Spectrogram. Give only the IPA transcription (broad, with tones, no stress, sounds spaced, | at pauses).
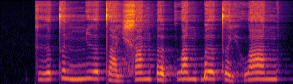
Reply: k ɨ˨˦ ə̯ t̪ ə˧ n ɲ ɨ˧ ə̯ t̪ a˨˩ j x a˧ ŋ ʔ ə̰ː˧˨ k w a˧ n ɓ əː˧ t̪ ə˧˩ j h w a˧ n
